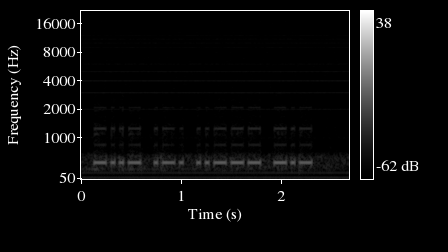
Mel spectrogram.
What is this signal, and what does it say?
Morse code, heard as a keyed tone, about 28 wpm, 1250 Hz, with noise. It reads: XR2K
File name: CW / kt5j wpx cw-op-k5pi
